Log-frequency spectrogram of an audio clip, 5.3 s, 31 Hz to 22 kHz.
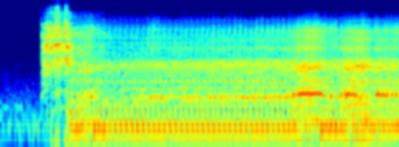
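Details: Yamaha Fazer 250 Blueflex 2013/14 with 6,000 km, first cold start of the morning: brief harsh rasp as it catches, then even idle; noise came from the starter clutch plate, and replacing it cured it.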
